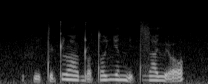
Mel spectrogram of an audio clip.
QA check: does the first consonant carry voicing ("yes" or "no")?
no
